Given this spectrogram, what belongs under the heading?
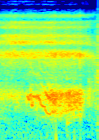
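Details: Child sleeping at night with chest area sucking in hard, eyes sometimes slightly open; parents worried about oxygen: loud, rough, whistling laboured breaths; noisy laboured breathing in sleep.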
